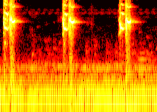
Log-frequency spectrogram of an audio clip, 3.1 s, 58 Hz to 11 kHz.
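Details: Moulting long-tailed shrike giving wild-bird imitations: three harsh, scratchy double-note squawks, each ending in a thin whistle, spaced about 1.2 seconds apart over a steady low hum.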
